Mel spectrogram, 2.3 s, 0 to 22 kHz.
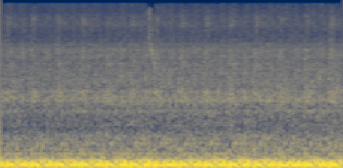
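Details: Ford Ranger with a newly installed V8, idling after a ground wire was reconnected, 25 psi oil pressure at idle, wideband running: deep, steady idle with an even low pulse, no knocks or misses; healthy.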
